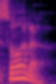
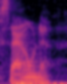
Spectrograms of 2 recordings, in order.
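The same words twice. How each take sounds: First: The word is said with the usual English sounds. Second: The word is said with Finnish-style sounds. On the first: This is the speaker's own everyday way. The speaker calls it wrong. "you mean a sauna?" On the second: This is how someone from Finland says it. The speaker calls it right. "if you're from Finland, that's how you'd say it"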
